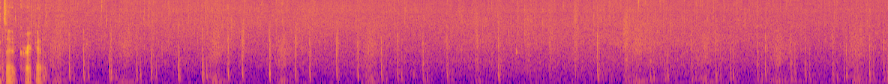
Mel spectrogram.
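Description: Footsteps run quickly and steadily over ground.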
